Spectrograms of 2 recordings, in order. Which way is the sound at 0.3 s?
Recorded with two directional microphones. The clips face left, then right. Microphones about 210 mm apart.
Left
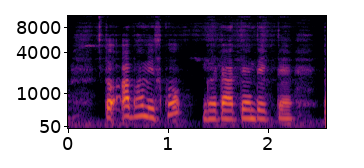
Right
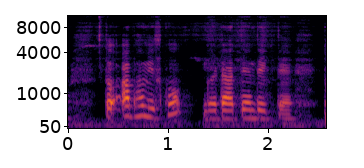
40° left (ahead or behind).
